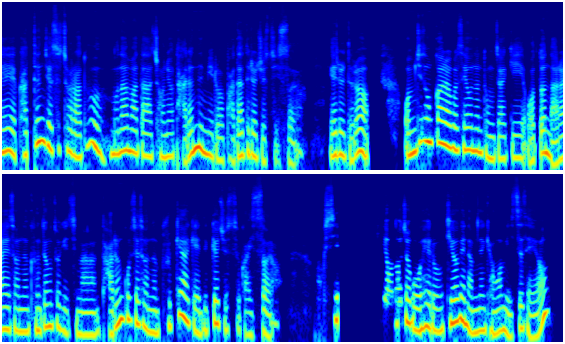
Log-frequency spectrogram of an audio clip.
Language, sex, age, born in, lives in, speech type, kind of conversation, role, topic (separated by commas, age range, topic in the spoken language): Korean, female, 45-49, South Korea, United States, read, expert-assistant, expert, 같은 행동도 어떤 문화에서는 당연하고, 다른 문화에서는 이상하게 여겨지는 이유는 뭘까요?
